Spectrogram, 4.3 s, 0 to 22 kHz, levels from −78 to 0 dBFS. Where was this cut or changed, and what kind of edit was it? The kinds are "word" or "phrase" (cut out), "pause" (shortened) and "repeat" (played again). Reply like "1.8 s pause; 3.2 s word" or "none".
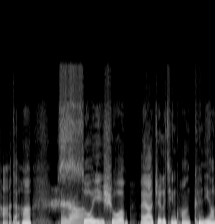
none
